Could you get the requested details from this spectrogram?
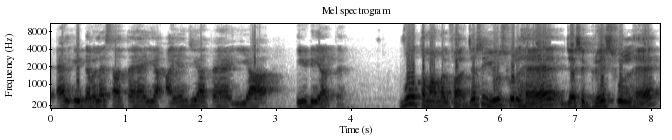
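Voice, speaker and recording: High-voiced man teaching grammar. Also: dark tone, poor audio. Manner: explains step by step, mixing in English phrases; repeats words to drill them. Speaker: English teacher. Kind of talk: grammar lecture.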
